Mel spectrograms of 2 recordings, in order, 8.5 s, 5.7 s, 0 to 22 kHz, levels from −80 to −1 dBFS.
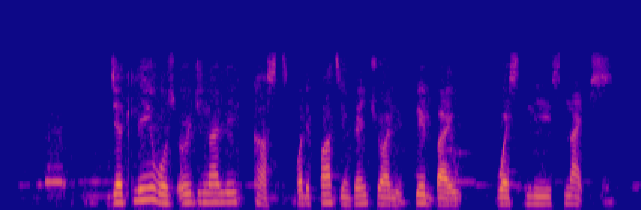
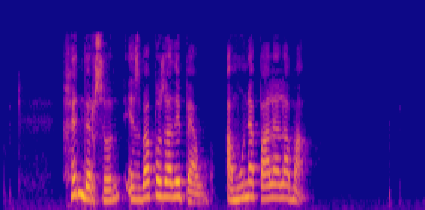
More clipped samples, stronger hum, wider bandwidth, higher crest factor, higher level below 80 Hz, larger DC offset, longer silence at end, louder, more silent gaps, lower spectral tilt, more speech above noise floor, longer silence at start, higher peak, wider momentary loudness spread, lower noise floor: neither; second, none vs 60 Hz at -65 dBFS; second, 8 kHz vs 11.5 kHz; about the same, 20 dB vs 16 dB; second, -76 dBFS vs -64 dBFS; neither; second, 0.4 s vs 1.6 s; second, -35 LUFS vs -22 LUFS; neither; about the same, -5.5 dB/octave vs -4.5 dB/octave; second, 29 dB vs 51 dB; second, 0.5 s vs 0.85 s; second, -16 dBFS vs -8 dBFS; first, 14 LU vs 10 LU; second, -64 dBFS vs -72 dBFS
